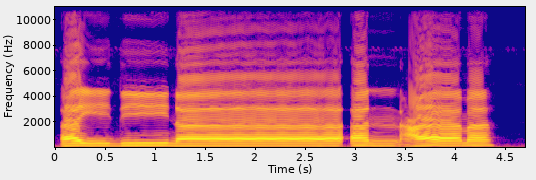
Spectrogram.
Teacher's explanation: kita panjangkan aidina anama ya Empat harakat baru dilepaskan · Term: Mad Jaiz munfasil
